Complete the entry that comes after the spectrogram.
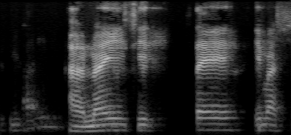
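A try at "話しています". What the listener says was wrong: Bukan. Nggak ada Hanai, nggak ada I di situ. Ya, hanaste imasu.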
